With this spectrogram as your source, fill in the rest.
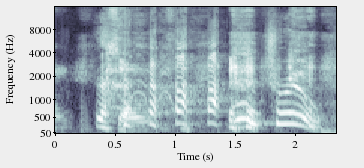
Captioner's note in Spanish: risas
